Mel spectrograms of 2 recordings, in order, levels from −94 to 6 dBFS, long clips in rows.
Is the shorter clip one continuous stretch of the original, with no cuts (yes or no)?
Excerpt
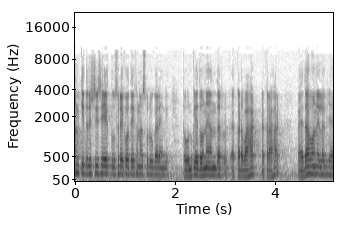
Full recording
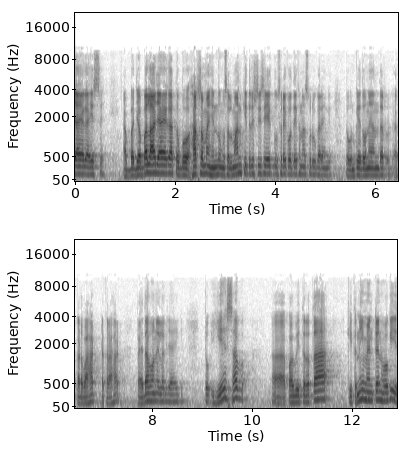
yes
